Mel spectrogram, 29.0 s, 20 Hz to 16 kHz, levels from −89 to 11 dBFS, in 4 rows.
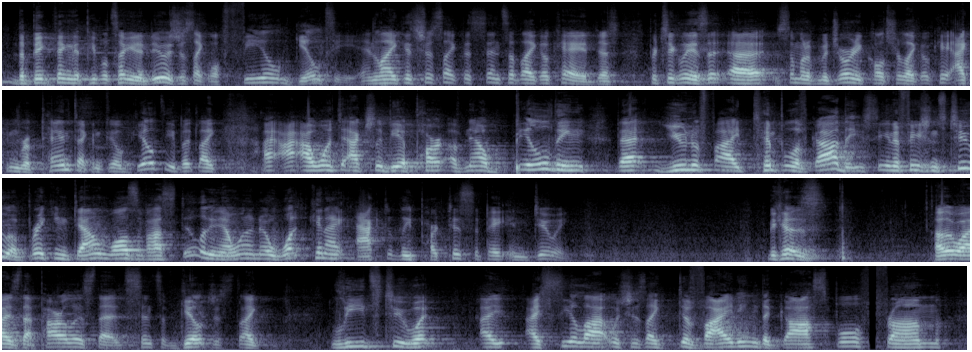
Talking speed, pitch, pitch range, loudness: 225 wpm, 170 Hz, 155-185 Hz, -20 LUFS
